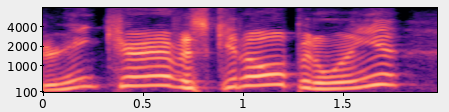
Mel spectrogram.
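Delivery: way up high, kept soft. Doing an impression after another speaker suggests it: Patrick Mahomes impression. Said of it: "or Patrick Mahomes".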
